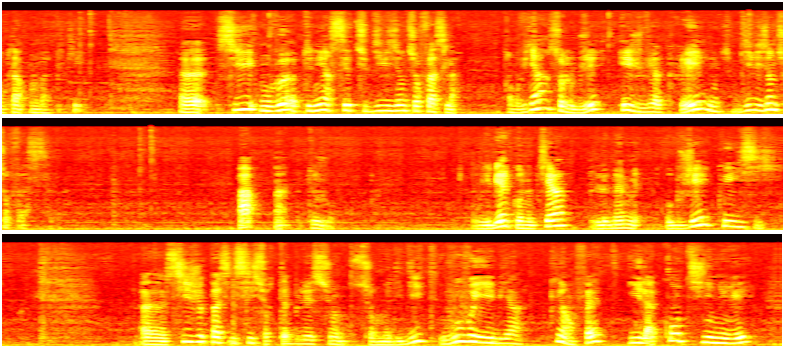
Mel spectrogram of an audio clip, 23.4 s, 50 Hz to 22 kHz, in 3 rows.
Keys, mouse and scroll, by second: 1.0 click, 2.4 click, 2.4-4.6 right drag, 6.0-7.9 right drag, 7.6-9.4 drag, 18.1 Tab, 21.7-23.4 middle drag.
